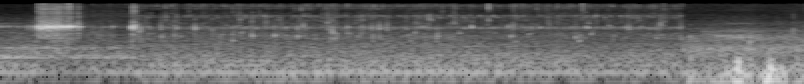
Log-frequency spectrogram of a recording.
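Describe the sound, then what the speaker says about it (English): Water pours and trickles steadily into an inflatable pool, a faint, continuous wash with a brief squeak near the start and a soft thump near the end. "now we're ready to put some water into this thing."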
